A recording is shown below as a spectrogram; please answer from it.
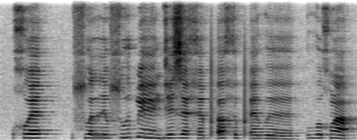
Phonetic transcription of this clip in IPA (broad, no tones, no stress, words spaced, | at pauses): χʷɛ | sʷaresʷɨ ɓẽːɡezɛ hɛpʼɐhɘ pʼɛvɘː | voχʷã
